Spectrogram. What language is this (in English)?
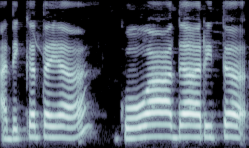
Sanskrit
